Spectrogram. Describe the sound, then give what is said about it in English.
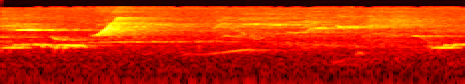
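A peaceful dove calls, mixed with a few other faint bird notes: short whistled phrases and one quick upward sweep over a steady, quiet background. “So first of all, I heard two doves, a peaceful dove,”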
